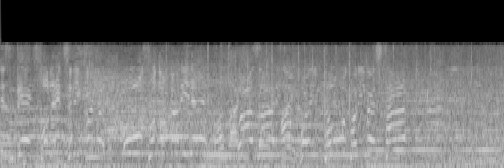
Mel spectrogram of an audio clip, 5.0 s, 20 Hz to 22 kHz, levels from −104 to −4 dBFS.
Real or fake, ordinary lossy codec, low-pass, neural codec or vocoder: real; none; 7.2 kHz; none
